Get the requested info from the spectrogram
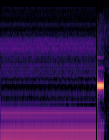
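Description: A steady electronic drone of several held tones under a title graphic, ending in a short, loud beep near the end before cutting off abruptly.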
